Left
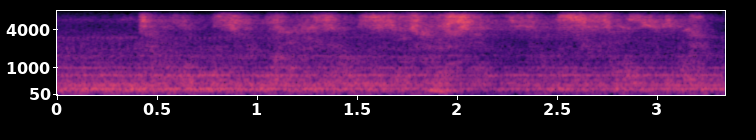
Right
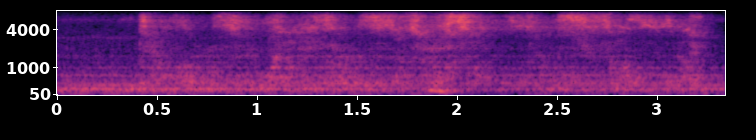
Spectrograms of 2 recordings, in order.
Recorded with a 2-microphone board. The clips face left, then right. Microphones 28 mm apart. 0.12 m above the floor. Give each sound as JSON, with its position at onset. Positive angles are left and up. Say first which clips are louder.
{"t": 0.4, "sound": "whispering", "louder": "right 3 dB", "side_deg": -25, "distance_m": 1.8}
